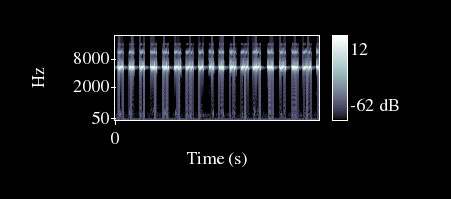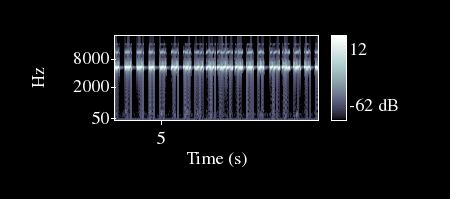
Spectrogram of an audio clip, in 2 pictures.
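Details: Two crickets chirping close up, a steady run of short high-pitched pulses repeated about twice a second with a faint upper overtone, clean and uninterrupted with no other sounds.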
